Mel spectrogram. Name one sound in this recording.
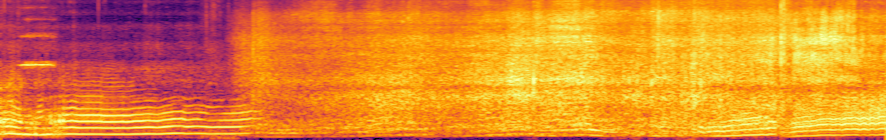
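A rally car engine roars and revs hard as the car speeds past.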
